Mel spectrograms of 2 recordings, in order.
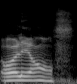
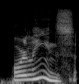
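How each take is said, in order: First: It is said with a French accent. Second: It is said with an English accent.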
